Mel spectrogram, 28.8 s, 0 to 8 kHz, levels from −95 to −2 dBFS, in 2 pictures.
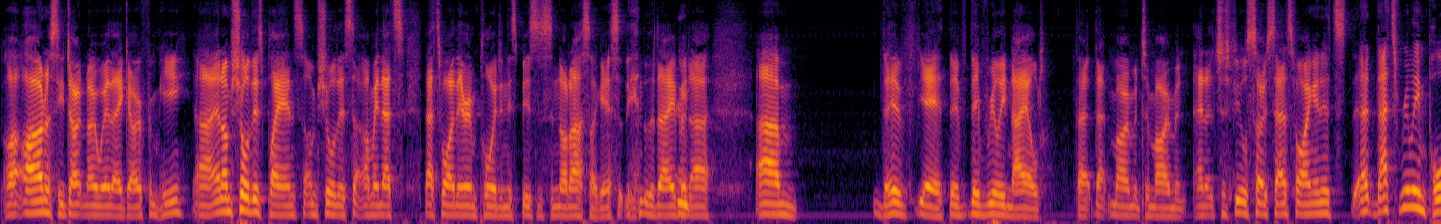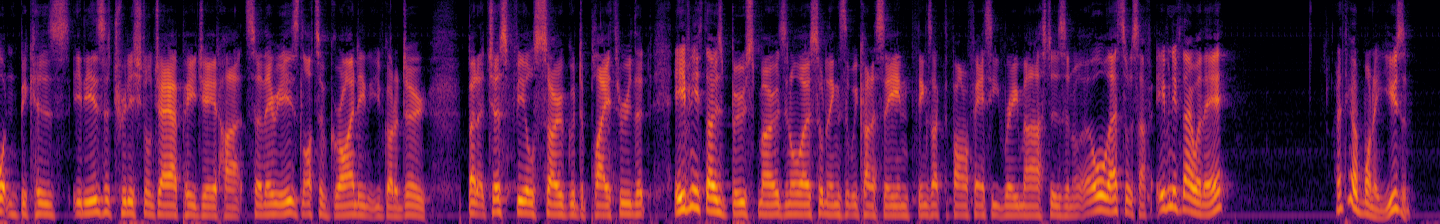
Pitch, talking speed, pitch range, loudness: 130 Hz, 280 wpm, 125-145 Hz, -29 LUFS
